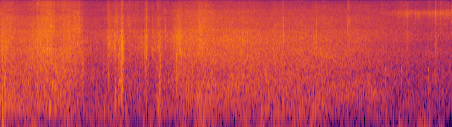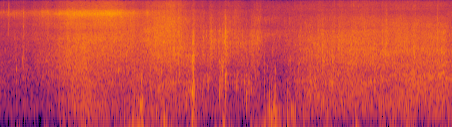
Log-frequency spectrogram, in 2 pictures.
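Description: Small waves breaking and washing up the sand at the shoreline, with wind gusting on the microphone. The surf eases off for a few seconds in the middle, then picks up again.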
